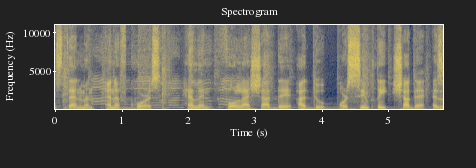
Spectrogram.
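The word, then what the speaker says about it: Folasade: My true Nigerian name, or the true Nigerian pronunciation, or as close as I can get to it, is Fola Sade, which means crown and glory.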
